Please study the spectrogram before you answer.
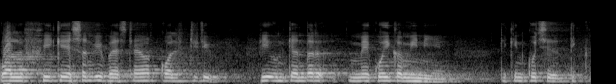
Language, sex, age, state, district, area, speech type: Hindi, male, 30-45, Bihar, Darbhanga, rural, spontaneous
